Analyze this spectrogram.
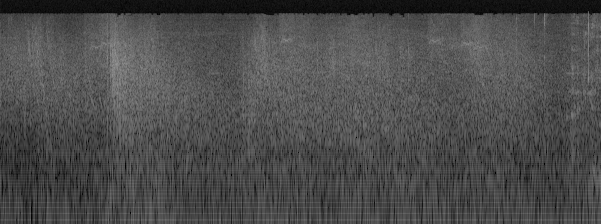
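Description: Explosions and gunfire rumble in a distant battle.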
